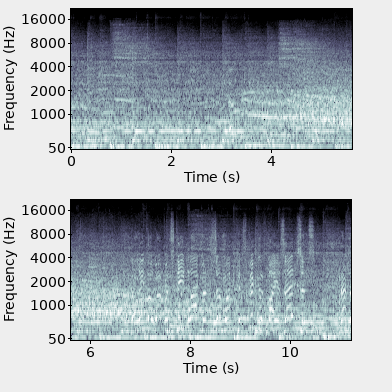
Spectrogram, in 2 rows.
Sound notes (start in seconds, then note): 0.6 energetic rock music; 5.2 crowd cheers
